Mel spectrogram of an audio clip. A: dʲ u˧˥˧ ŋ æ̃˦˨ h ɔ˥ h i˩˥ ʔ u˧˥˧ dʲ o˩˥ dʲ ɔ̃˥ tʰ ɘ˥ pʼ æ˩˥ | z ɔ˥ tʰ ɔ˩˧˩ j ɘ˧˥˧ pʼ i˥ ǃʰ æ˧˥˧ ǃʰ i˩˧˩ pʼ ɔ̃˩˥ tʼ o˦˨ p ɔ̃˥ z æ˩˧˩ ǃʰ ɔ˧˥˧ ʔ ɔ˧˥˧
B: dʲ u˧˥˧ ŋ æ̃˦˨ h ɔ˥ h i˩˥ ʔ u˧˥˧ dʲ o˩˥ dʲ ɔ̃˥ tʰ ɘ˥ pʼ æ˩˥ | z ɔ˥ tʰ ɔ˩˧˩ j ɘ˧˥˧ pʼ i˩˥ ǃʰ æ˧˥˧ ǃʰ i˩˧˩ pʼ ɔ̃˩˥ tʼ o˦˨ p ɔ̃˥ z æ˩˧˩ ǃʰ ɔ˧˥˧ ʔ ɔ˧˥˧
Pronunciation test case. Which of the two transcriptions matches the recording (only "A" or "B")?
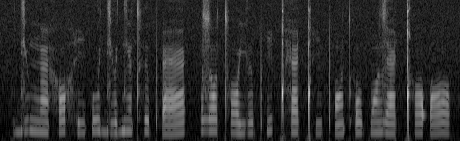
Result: A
